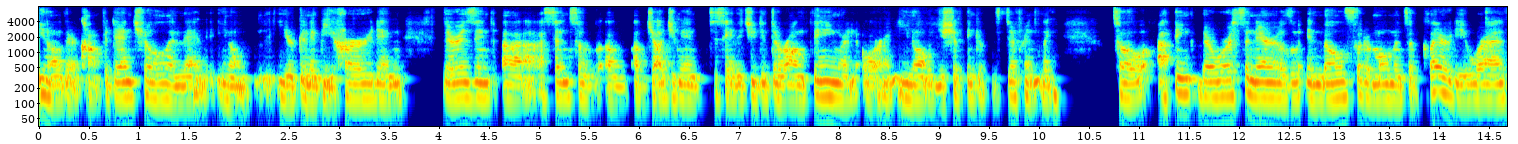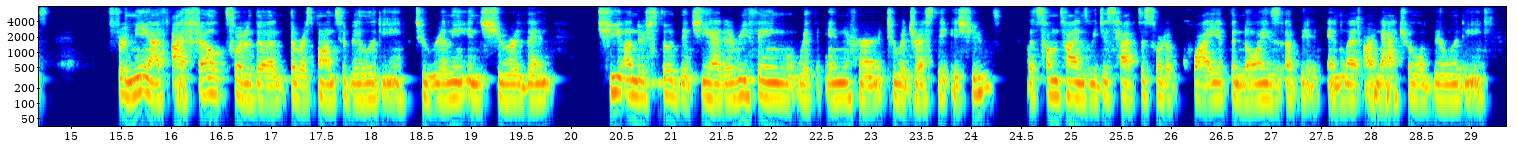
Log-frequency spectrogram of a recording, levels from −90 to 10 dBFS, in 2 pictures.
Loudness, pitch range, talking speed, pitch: -19 LUFS, 115-135 Hz, 200 wpm, 125 Hz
